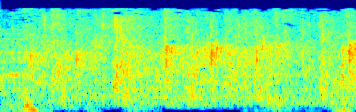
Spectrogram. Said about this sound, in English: Okay. Yeah, that's great. Thank you. We can clap for that.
